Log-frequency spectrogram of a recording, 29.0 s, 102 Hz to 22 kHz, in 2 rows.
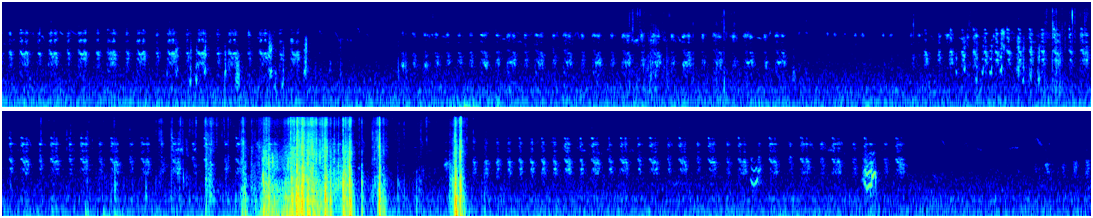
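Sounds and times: partridge calling: 0:00.0 - 0:19.1, 0:20.4 - 0:26.7, 0:28.0 - 0:29.0
wings beating hard: 0:17.7 - 0:19.6.

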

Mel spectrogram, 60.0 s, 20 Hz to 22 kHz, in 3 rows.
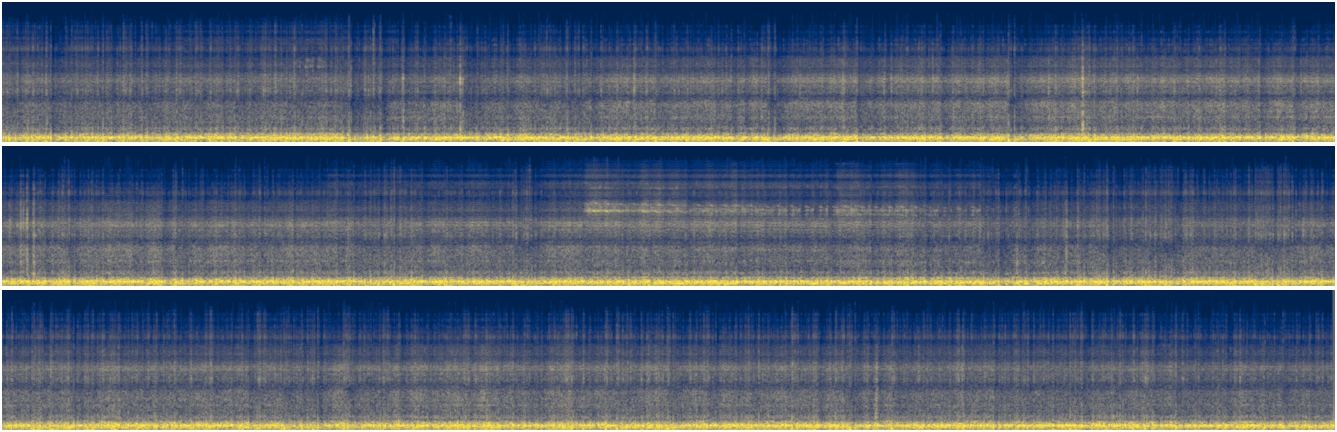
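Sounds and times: tyre noise on asphalt: 0:00.0 - 0:59.9
wind rushing over camera: 0:00.0 - 0:59.9
faint high whistle: 0:28.6 - 0:34.8.

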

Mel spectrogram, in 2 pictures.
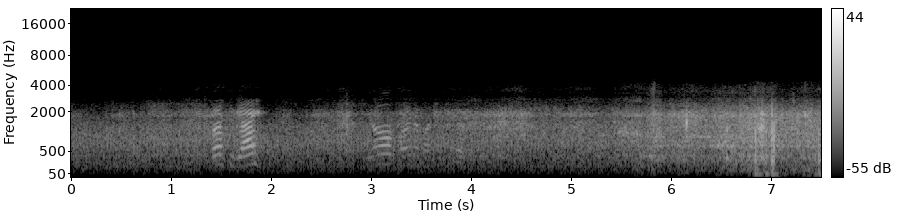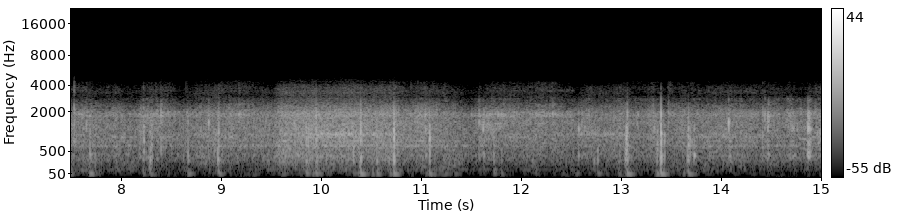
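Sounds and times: skis scraping over snow: 0:02.4 - 0:15.0
sharp clicks and knocks: 0:05.8 - 0:15.0.

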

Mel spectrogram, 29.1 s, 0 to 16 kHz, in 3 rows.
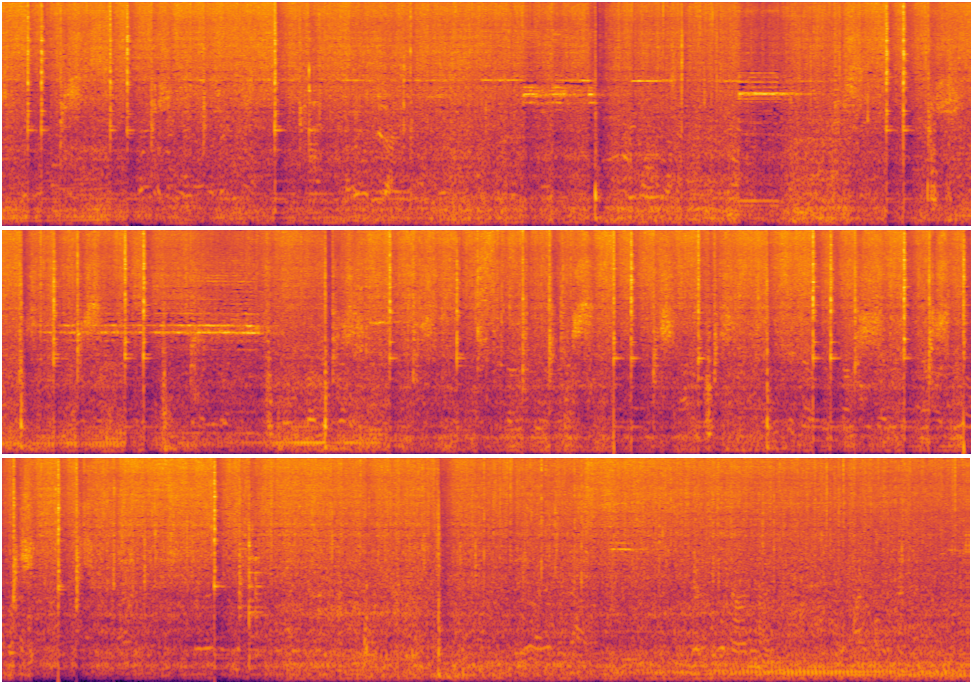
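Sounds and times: food sizzling on griddle: 0:00.0 - 0:29.0
metal spatula clacking and scraping: 0:00.1 - 0:05.2, 0:08.4 - 0:22.2.

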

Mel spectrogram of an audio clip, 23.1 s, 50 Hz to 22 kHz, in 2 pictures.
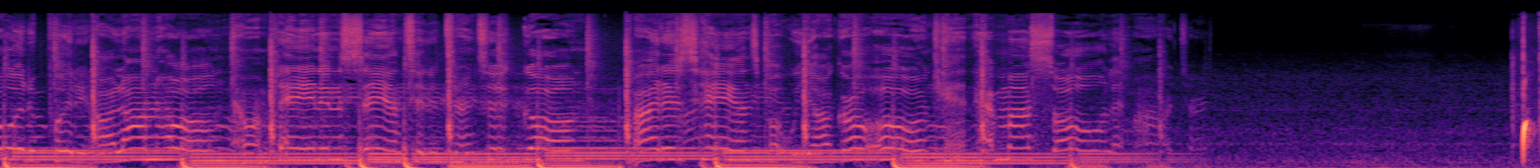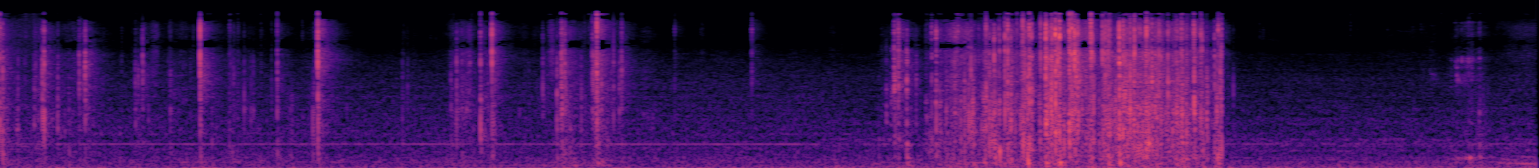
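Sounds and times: paper chip bag crinkling: 0:11.4 - 0:16.6, 0:18.2 - 0:20.8.

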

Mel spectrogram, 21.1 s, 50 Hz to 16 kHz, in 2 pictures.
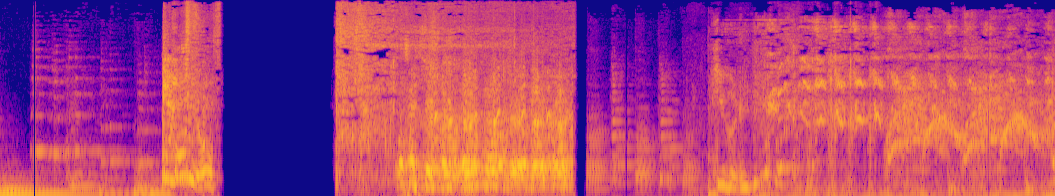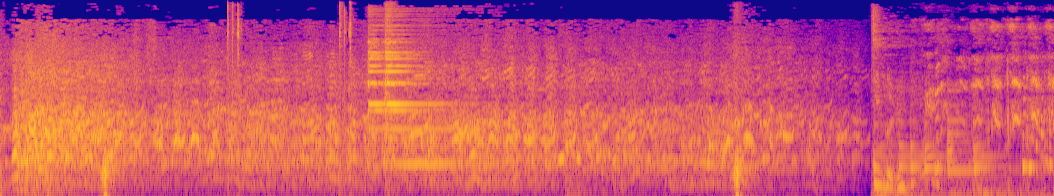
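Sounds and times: laugh track: 0:04.0 - 0:05.8, 0:07.4 - 0:21.0
sharp clicks: 0:12.8 - 0:13.0
bell-like ding: 0:14.2 - 0:15.8.

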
